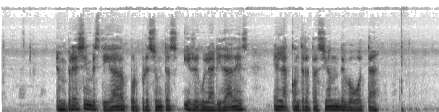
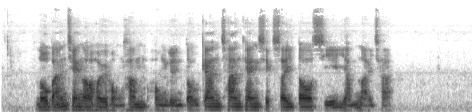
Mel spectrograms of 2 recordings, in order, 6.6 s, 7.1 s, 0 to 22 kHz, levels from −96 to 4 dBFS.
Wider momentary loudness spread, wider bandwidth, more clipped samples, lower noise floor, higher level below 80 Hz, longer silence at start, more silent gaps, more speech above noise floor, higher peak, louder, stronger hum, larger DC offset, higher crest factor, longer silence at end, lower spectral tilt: about the same, 7 LU vs 9 LU; about the same, 16.5 kHz vs 15 kHz; neither; second, -42 dBFS vs -59 dBFS; first, -34 dBFS vs -52 dBFS; first, 0.85 s vs 0.55 s; neither; second, 30 dB vs 40 dB; about the same, 0 dBFS vs -2 dBFS; first, -13 LUFS vs -19 LUFS; neither; neither; second, 12 dB vs 18 dB; second, 0.5 s vs 1.2 s; about the same, -6 dB/octave vs -6.5 dB/octave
